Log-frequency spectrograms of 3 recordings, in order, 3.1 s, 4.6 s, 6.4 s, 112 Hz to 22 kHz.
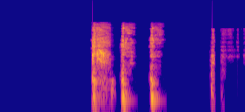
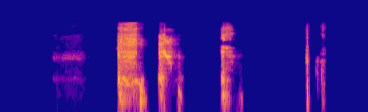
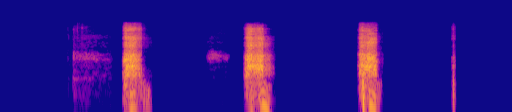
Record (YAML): cough_length: 3.1 s
cough_amplitude: 32767
cough_signal_mean_std_ratio: 0.27
three_cough_length: 4.6 s
three_cough_amplitude: 30008
three_cough_signal_mean_std_ratio: 0.29
exhalation_length: 6.4 s
exhalation_amplitude: 32683
exhalation_signal_mean_std_ratio: 0.27
survey_phase: beta (2021-08-13 to 2022-03-07)
age: 45-64
gender: Male
wearing_mask: 'No'
symptom_cough_any: true
symptom_new_continuous_cough: true
symptom_runny_or_blocked_nose: true
symptom_sore_throat: true
smoker_status: Never smoked
respiratory_condition_asthma: true
respiratory_condition_other: false
recruitment_source: Test and Trace
submission_delay: 2 days
covid_test_result: Positive
covid_test_method: RT-qPCR
covid_ct_value: 17.9
covid_ct_gene: ORF1ab gene
covid_ct_mean: 18.6
covid_viral_load: 770000 copies/ml
covid_viral_load_category: Low viral load (10K-1M copies/ml)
